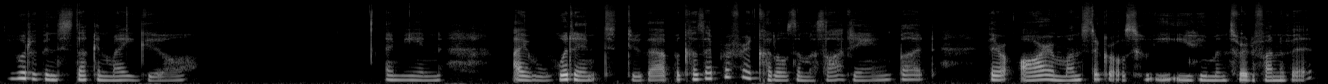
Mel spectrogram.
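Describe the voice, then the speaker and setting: A woman voicing a gentle, teasing female slime monster girl in a whispered ASMR roleplay, speaking softly into a close microphone. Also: mid-range voice, a little slow, vocal fry, slightly rough, dry recording. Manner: soft whispering, teasing then tender. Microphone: close mic.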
